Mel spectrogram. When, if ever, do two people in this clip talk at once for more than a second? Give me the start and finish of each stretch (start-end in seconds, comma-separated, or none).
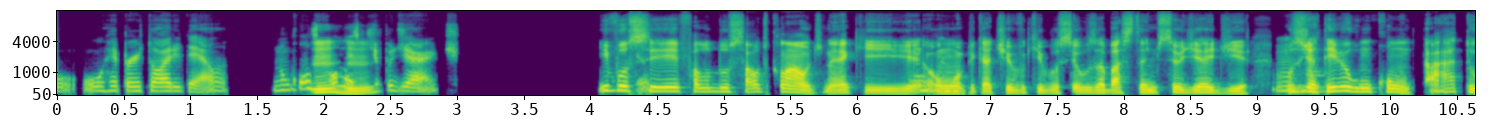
none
